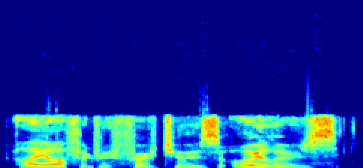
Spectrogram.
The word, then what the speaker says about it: Euler: but it's e o that in german is pronounced as an o so euler euler leonard euler a famous mathematician who developed the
